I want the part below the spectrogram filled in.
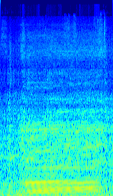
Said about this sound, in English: the power and torque is good, the feedback from the engine is good.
